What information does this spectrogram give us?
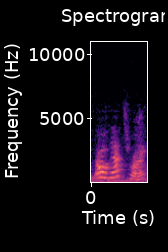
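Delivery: ordinary talk, nothing marked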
